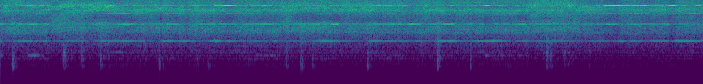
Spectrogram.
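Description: Compact trim router running at speed with a steady high-pitched whine, its bit cutting along the edge of a bent wooden piece, with short rasping cuts about twice a second as the bit bites into the wood.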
